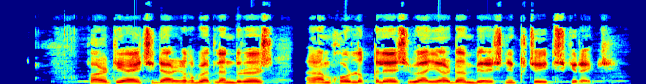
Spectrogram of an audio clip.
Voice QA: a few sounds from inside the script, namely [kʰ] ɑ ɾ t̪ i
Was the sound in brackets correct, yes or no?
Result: no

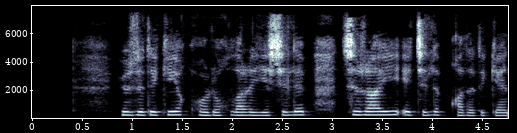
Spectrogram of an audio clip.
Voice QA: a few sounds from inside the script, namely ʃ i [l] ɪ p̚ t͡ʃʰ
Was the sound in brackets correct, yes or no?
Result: yes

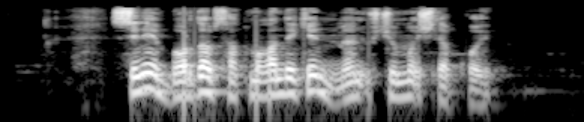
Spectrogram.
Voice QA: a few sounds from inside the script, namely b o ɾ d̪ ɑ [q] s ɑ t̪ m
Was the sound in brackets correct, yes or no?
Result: no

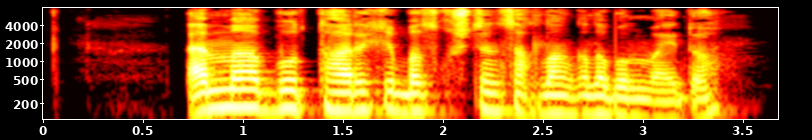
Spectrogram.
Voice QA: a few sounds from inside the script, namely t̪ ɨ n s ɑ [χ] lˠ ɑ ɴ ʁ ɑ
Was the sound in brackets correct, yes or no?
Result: yes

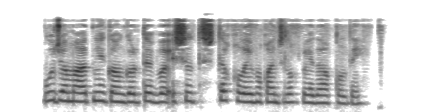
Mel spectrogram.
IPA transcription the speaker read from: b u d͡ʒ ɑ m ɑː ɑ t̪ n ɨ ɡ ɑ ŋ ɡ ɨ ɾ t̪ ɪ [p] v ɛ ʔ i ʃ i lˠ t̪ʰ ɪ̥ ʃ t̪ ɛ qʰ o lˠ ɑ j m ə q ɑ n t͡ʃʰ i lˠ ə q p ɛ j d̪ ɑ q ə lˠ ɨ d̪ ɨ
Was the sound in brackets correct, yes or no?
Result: yes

